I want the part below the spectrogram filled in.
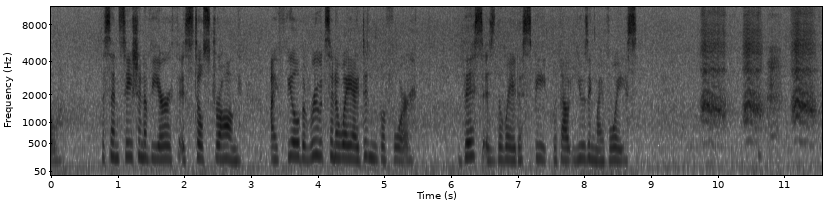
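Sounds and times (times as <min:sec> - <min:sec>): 
speech: 0:00.8 - 0:08.9
crow cawing: 0:09.7 - 0:11.5.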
